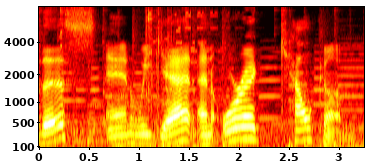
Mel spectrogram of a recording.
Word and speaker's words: orichalcum: get out of this and we get an orichalcum orichalcum that's how you pronounce it all right cool let's head to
